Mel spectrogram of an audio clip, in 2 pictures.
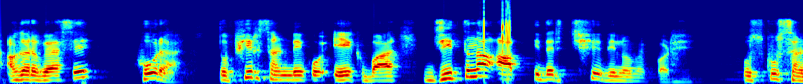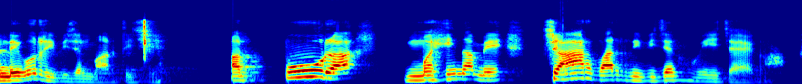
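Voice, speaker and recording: Lively teacher man, dull lo-fi recording. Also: a little high, a little slow. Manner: asks questions and answers them himself. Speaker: study advice teacher. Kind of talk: motivational study talk to students.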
